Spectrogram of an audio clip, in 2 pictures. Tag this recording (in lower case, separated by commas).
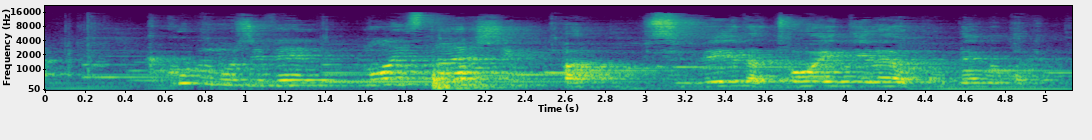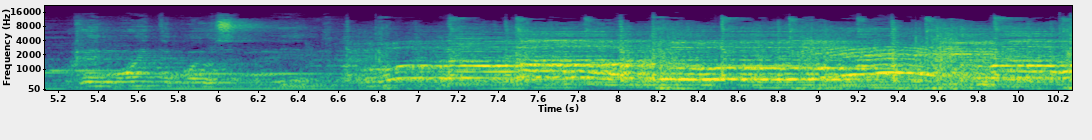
music, speech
